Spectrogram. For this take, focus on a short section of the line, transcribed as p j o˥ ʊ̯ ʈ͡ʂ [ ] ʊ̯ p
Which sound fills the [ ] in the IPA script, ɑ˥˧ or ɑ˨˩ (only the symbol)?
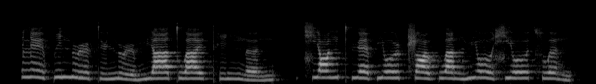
ɑ˥˧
